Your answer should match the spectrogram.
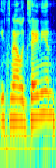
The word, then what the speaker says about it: Ethan Alexanian: I'm your host, Ethan Alexanian.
